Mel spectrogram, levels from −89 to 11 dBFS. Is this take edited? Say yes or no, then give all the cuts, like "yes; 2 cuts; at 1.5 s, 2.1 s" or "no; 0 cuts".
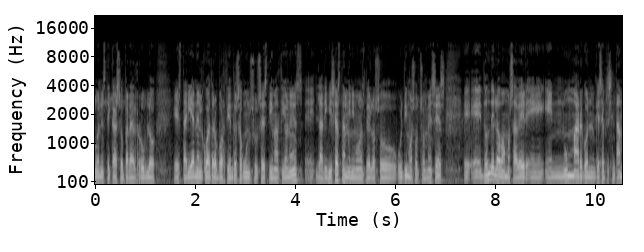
no; 0 cuts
